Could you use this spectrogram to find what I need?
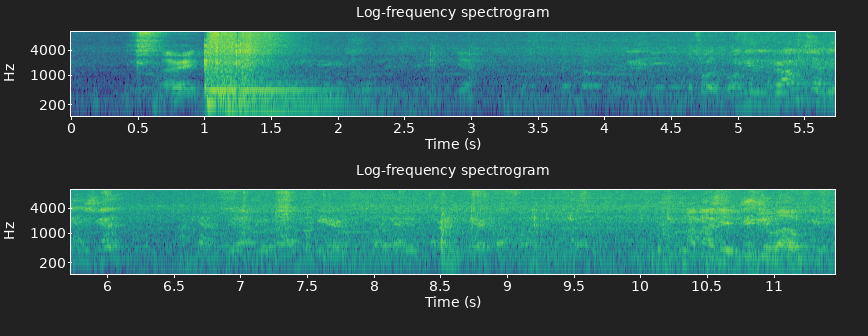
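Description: A band's drums and cymbals strike.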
